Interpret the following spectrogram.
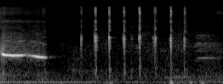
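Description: A person's short whistle with a quick upward flick into it and a slight downward slide. About a second in, a quick run of about eight sharp clicks follows, roughly seven a second, over a steady low hum.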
